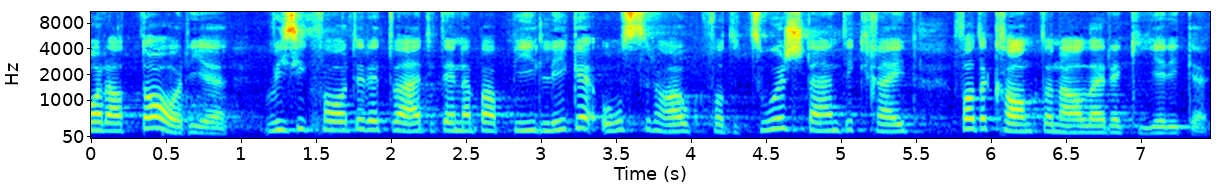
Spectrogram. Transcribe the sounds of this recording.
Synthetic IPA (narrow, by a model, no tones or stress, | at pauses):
ɔɾɑt̪oːɾiə | ʋisikfɔrdəɾətʋæːdəid̥ɛnəpɑpiːɾlɪɡəʔʊsəɾɦɑlpfɔd̪ət͡suəʃtændikʰχæɪt | fɔd̪əkʰχɑnt̪ɔnɑːləɾɛɡ̥iəɾiɡ̥ə̰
